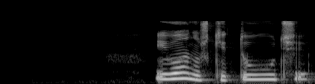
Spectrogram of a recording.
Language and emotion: Russian, sad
